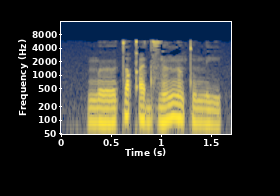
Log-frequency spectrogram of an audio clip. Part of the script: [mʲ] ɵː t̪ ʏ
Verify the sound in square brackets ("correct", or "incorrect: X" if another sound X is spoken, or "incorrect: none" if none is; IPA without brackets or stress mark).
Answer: incorrect: m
